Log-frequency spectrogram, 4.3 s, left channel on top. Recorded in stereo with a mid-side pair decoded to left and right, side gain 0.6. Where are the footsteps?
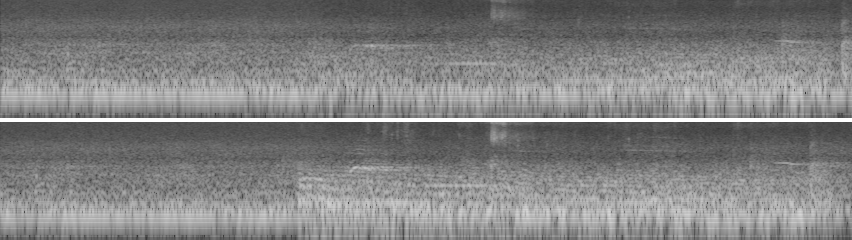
70° right, 4 m; by 4.2 s 5° left, 3 m.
